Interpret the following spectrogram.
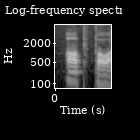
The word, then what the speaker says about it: Oppo: And just to clarify, I'm saying Oppo as in OPPO. For some reason, a lot of people think I'm saying Apple when I'm pronouncing that.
